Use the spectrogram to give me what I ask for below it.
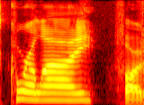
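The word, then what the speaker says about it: Coralie Fargeat: This is Coralie Farja. Farja. Yeah. Farja. I want to say Fargo. It's fine. I'm sorry I mispronounced your name.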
